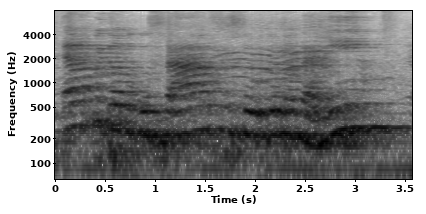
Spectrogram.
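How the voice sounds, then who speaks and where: Lady telling kids a story in church, high mellow voice, super echoey, mic far off. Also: faint music behind. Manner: animated, drawn-out words, asks the children questions. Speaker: children's storyteller. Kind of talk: storytelling to children. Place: church hall.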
